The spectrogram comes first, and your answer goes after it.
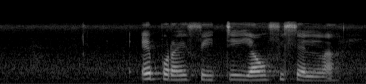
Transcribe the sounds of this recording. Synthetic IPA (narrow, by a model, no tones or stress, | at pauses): ɪbʼʊɾaɪfetʼɪjaʊfiɬɛl̩ːla̰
